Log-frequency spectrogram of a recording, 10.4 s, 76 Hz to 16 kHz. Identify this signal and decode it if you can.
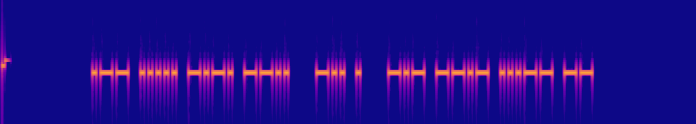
Morse code, heard as a keyed tone, about 21 wpm, 700 Hz. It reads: W5CZ DE KQ3M
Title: USA Callsign DE Callsign - 4 Characters - 20wpm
